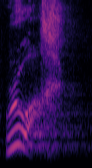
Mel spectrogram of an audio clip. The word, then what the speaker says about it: ruach: The little dot tells me to use a U sound, and the little dash tells me to use an A sound. So ruach. And ruach, of course, that would be the English kind of pronunciation of the word, right?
